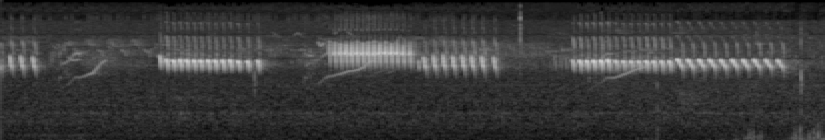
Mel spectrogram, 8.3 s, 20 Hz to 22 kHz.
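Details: European Greenfinch singing in a garden at 7 a.m. in soft early light, a territorial and breeding song: rapid, canary-like trills and twittering bursts of about a second, with a brief long, drawn, nasal buzzy note between them.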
